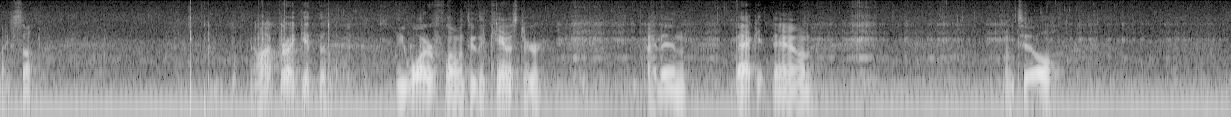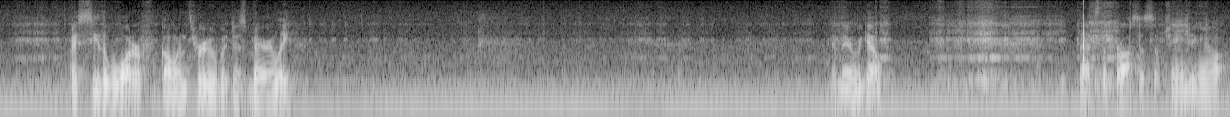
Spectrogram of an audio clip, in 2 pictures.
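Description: Water trickles and bubbles.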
